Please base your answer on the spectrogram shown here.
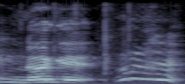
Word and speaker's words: nougat: In French is nougat. American say nougat. We say nugget.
